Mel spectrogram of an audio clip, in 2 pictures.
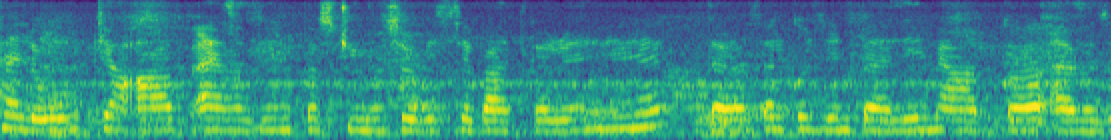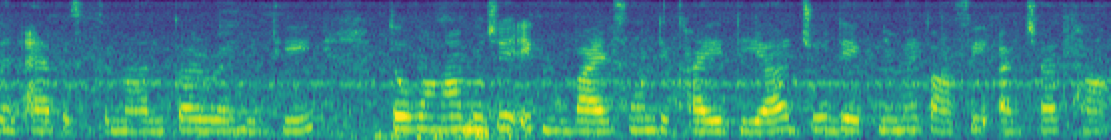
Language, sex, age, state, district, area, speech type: Urdu, female, 18-30, Uttar Pradesh, Aligarh, urban, spontaneous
